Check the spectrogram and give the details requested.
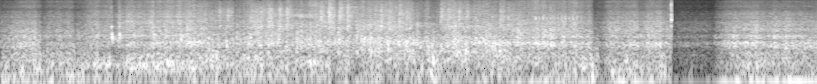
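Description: Passenger train passing close at speed: a steady loud rush of wheel and air noise. The sound drops out abruptly near the end, then the rush comes back.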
